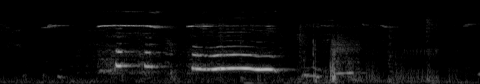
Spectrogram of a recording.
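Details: Max, a Siberian Husky, reacting to a coyote shown on television, giving high thin whining whimpers in two drawn-out tonal cries, then softer broken yips and rustling; quiet room background.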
